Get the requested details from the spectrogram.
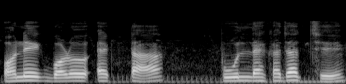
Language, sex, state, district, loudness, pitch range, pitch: Bengali, male, West Bengal, Alipurduar, -16 LUFS, 135-170 Hz, 160 Hz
